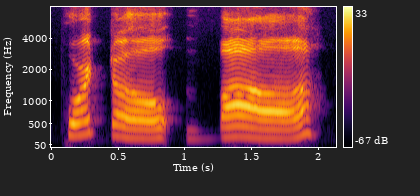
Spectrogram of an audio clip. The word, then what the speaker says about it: Puerto Vallarta: Um um Kataliya says the double L is pronounced like a J.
